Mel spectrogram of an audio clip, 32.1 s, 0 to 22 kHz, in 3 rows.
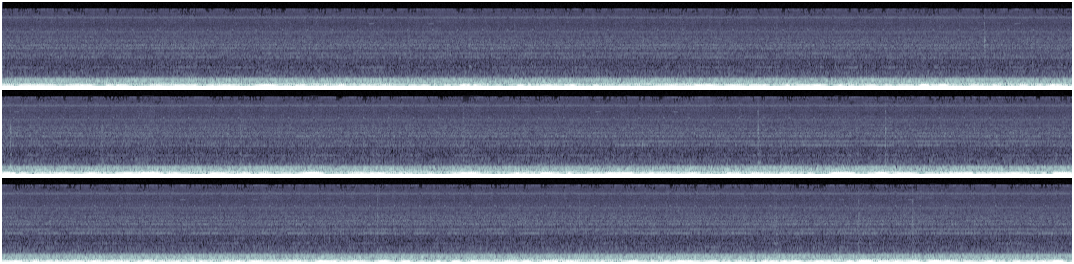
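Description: Steady low rumble inside the cabin of a Boeing 757 taxiing on the ground, its engines at low power, with a faint steady hum running through it.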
